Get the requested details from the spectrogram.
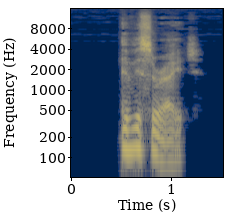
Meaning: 1. To disembowel; to remove the viscera 2. To destroy or make ineffectual or meaningless 3. To elicit the essence of 4. To remove a bodily organ or its contents
- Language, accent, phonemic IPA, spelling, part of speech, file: English, Australia, /ɪˈvɪsəˌɹeɪt/, eviscerate, verb, En-au-eviscerate.ogg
